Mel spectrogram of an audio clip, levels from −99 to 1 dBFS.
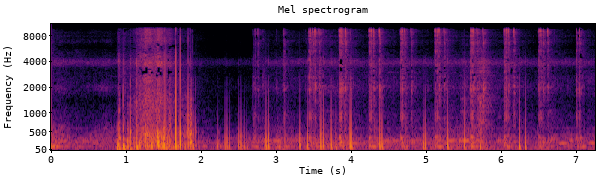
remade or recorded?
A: recorded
